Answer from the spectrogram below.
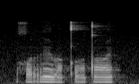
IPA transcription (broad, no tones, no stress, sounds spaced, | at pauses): x ɔ r ɛ̃ ɹ ɛ̃ qʼ ɔ̃ tˤ ɛ̃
